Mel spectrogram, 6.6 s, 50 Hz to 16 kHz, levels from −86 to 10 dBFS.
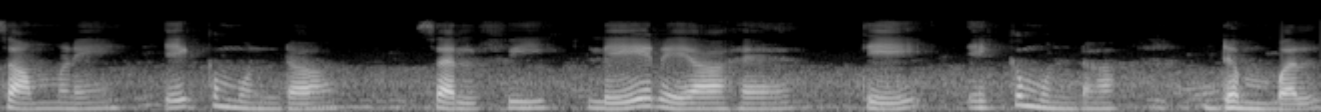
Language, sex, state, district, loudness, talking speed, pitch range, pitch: Punjabi, female, Punjab, Pathankot, -18 LUFS, 110 wpm, 180-220 Hz, 205 Hz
